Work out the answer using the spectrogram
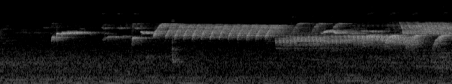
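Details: Pet canary singing in duet, with a long bright warbling song of rapid high trills and sustained whistled runs, the notes overlapping and continuing without pause for about four seconds.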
